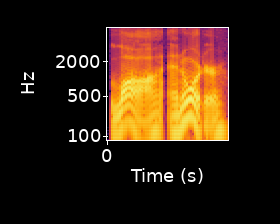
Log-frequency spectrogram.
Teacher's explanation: We just say law and order with a little pause or a glide.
